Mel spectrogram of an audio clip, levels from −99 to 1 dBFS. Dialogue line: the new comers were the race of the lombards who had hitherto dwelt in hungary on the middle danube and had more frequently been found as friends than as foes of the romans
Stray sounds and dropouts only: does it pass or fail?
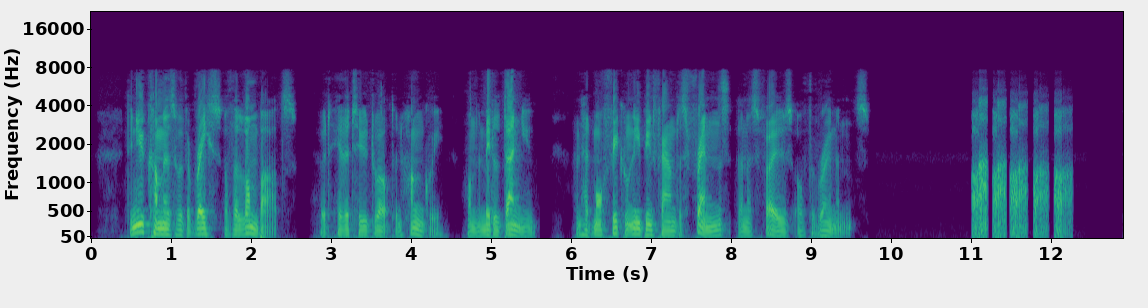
fail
